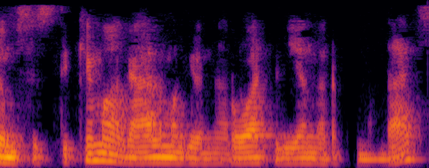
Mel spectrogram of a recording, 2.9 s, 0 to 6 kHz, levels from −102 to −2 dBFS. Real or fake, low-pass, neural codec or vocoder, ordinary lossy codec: real; 5.4 kHz; none; MP3, 32 kbps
